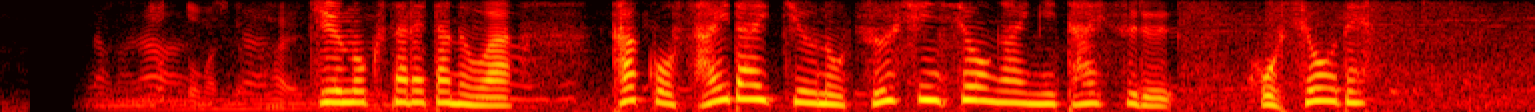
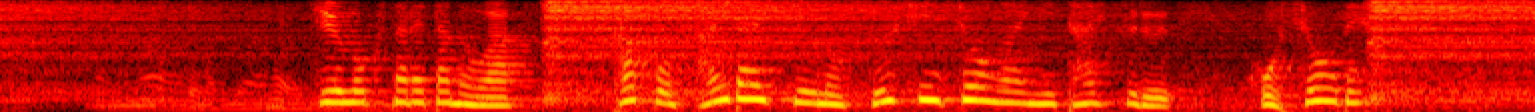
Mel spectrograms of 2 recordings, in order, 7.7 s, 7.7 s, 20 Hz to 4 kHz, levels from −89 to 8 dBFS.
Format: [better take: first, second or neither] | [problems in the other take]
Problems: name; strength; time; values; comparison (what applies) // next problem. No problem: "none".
first | background sound (Crash cymbal); 12 dB below the speech // room echo; dies away in 1.5 s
